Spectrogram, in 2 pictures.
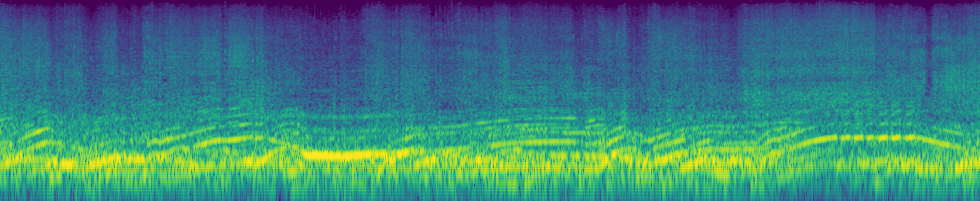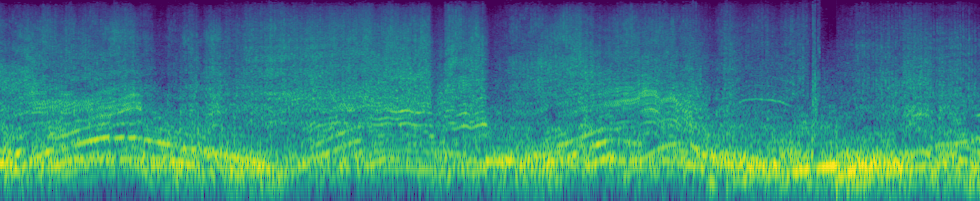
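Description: Several demolition derby cars' engines revving up and easing off again and again in rising and falling sweeps, over a steady low engine drone. A few sharp bangs of cars colliding are heard now and then.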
